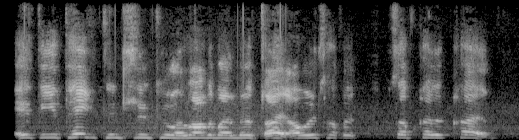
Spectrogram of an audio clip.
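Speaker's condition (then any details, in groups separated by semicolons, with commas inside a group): Cerebral palsy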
